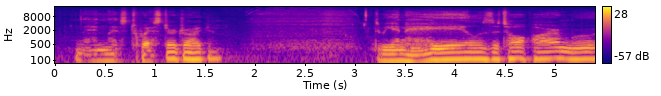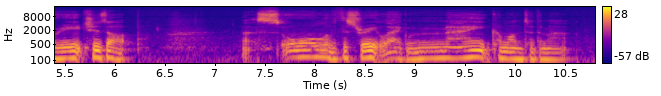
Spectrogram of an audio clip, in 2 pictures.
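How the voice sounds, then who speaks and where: A man talks at a fairly slow pace in a calm tone with fairly even intonation. His long, frequent pauses sit over noticeable background noise. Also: medium pitch for a man. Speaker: yoga teacher. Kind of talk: guided yoga class. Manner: calm instructional pacing.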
